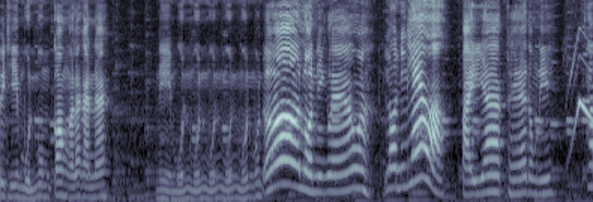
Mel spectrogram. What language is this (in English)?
Thai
